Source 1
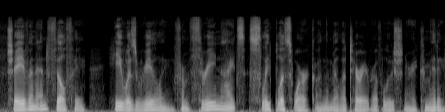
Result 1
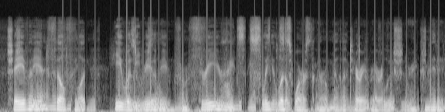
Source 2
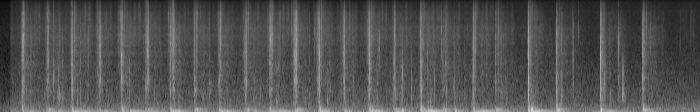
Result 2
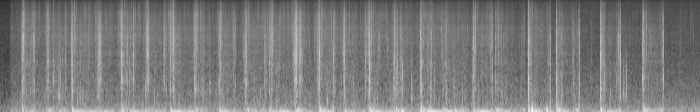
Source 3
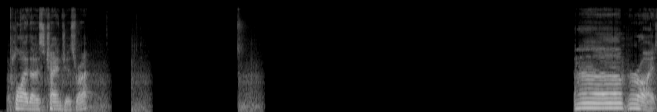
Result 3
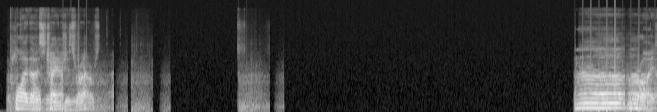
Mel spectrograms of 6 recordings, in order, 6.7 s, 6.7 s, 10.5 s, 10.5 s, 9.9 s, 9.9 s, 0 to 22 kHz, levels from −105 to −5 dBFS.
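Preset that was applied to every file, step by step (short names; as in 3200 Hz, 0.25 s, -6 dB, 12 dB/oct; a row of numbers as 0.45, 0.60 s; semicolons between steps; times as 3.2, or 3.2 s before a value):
reverse delay 0.213 s, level -7.5 dB; soft clip -17.5 dBFS; crackling interface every 0.12 s, samples 256, zero, from 0.94; normalise peaks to -3 dBFS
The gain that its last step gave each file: +18.0, +14.5, +19.5 dB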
